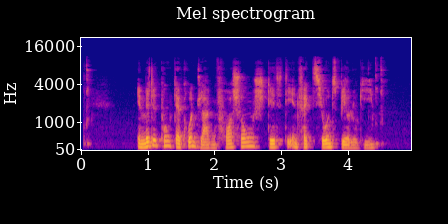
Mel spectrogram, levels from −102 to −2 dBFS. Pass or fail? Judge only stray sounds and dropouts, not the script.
pass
